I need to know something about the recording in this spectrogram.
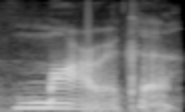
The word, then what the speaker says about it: Marica: I really think it should be Mondays because my name is Marica. Also, if you're new here, that's my name, that's how you pronounce it. Marica.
